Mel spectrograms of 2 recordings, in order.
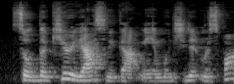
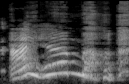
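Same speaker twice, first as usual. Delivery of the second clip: high-pitched laughing retort; exaggerated defensive comeback; mock indignant protest; 6 dB louder than usual. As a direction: protest loudly like a harried kid. Young self protesting to uncles.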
